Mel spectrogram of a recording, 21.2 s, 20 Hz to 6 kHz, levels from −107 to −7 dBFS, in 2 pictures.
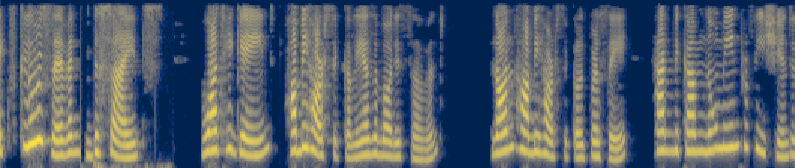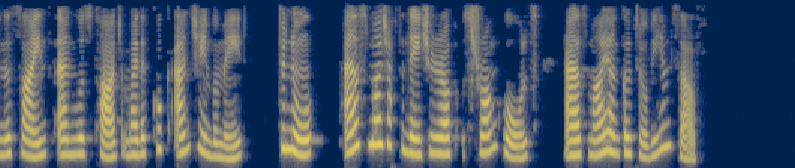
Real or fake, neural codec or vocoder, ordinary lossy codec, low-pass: real; none; MP3, 48 kbps; 5.4 kHz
